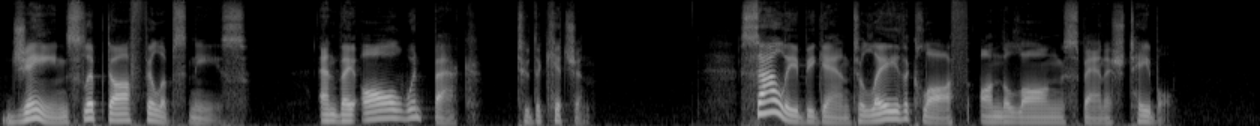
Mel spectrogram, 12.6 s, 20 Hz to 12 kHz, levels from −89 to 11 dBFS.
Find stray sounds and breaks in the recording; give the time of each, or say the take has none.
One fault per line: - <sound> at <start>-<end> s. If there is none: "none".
none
